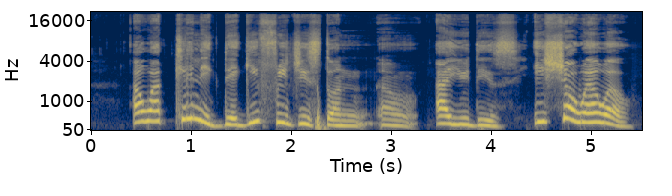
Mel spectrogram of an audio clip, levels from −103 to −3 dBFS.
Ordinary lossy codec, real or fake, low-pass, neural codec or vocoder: none; fake; none; vocoder, 48 kHz, 128 mel bands, Vocos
